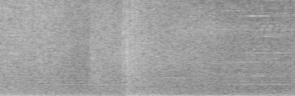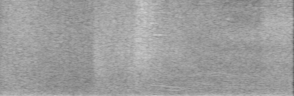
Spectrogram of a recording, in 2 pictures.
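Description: Magic blasts crackle and boom in a fight.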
